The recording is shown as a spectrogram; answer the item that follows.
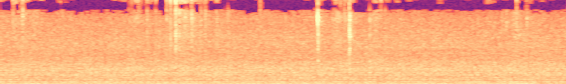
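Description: Steady low background hum, with a few faint brief crinkles as the paper backing is peeled off small clear acrylic pieces.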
